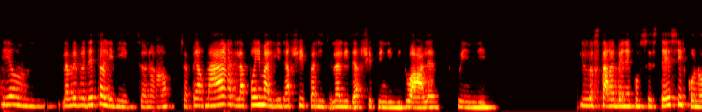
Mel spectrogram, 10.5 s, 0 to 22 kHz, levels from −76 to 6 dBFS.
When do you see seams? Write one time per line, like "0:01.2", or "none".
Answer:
none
